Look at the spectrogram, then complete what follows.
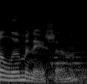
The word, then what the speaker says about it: Illumination: Nintendo and Illumination, and that's pronounced Illumi, A-Y, by the way, they finally stopped trying to force video games into traditional Hollywood narrative structures.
